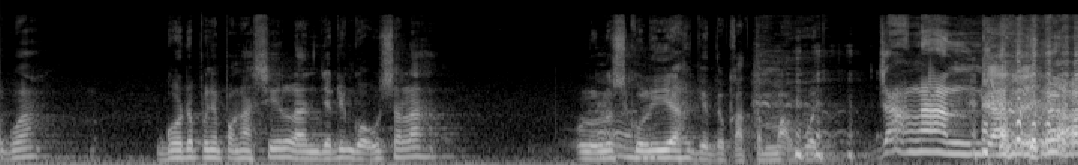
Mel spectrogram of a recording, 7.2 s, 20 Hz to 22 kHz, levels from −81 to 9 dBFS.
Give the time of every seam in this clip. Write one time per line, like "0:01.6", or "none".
none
